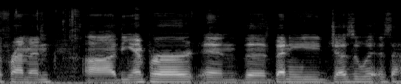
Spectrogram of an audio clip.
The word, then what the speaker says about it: Bene Gesserit: Paul Atreides has been with the Fremen, the Emperor and the Bene Gesserit.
